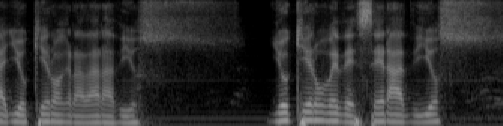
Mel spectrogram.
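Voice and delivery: low, slow, earnest vow; heartfelt resolve. Acted. Abraham vows to obey God despite his breaking heart, earnest resolve. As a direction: say it low and drawn out, devoutly.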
